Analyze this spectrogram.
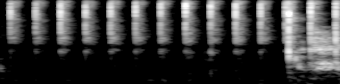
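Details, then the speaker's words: Focused shockwave therapy device pulses during a demonstration treatment with gel, slightly uncomfortable for the person treated: fast, evenly spaced sharp ticks, about eight per second, then a brief scrape. "and you'll hear the tick tick tick and those are the shock wav so here we go it is um I say it's a little bit uncomfortable and that is typical for shock wave"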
